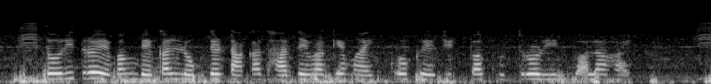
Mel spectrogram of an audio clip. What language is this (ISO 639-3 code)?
ben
